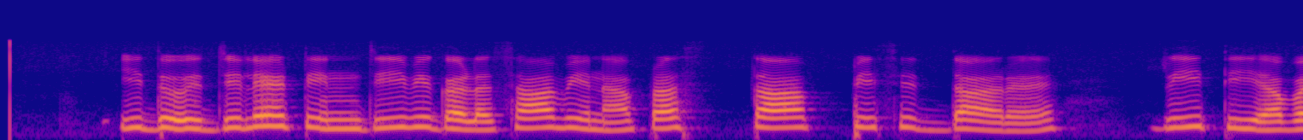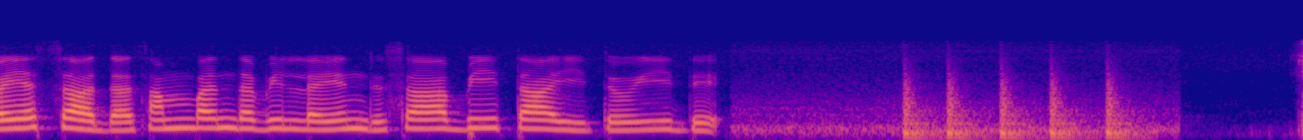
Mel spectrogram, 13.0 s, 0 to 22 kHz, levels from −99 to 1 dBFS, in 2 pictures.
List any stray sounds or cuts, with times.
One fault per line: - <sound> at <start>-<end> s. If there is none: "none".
- thud at 11.0-12.3 s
